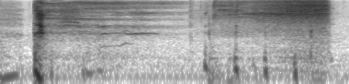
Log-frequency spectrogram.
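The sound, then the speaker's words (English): A single sharp, explosive sneeze bursts out at the start, its voiced tail fading away, followed by some faint shuffling and a long hissing breath. “God bless you. Thank you. That was a good one.”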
